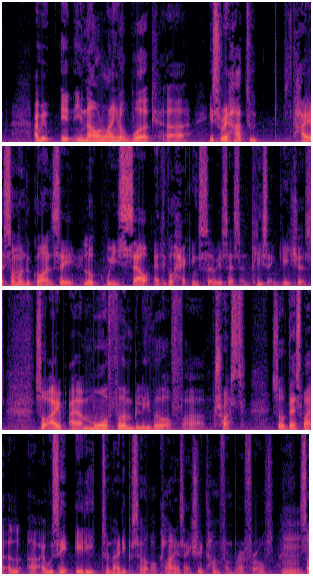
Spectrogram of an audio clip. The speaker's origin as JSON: {"language": "English", "country": "Malaysia", "said": "And especially when you talk about security, people, being Malaysian, we are more like reactive."}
